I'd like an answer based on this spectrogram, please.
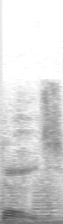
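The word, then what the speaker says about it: Bawls: said no and that soda is called balls but it's spelled b a WLS most people say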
